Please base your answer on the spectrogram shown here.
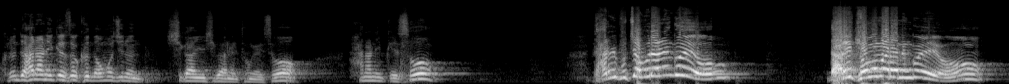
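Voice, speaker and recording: High, lively-voiced Korean pastor preaching. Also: male voice, moderate pace, long pauses. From South Korea. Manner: dramatic preaching, acts out voices of others, swings from loud to hushed. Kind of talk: sermon.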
